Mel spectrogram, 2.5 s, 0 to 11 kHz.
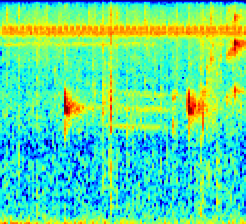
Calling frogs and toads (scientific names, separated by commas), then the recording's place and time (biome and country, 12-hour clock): Dendropsophus minutus, Leptodactylus podicipinus
Cerrado, Brazil, 12:00am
